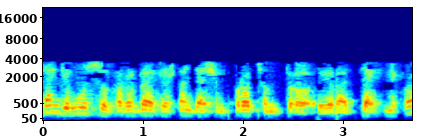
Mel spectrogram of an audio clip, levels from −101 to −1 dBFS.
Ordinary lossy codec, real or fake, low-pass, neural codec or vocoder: MP3, 16 kbps; real; 3.6 kHz; none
